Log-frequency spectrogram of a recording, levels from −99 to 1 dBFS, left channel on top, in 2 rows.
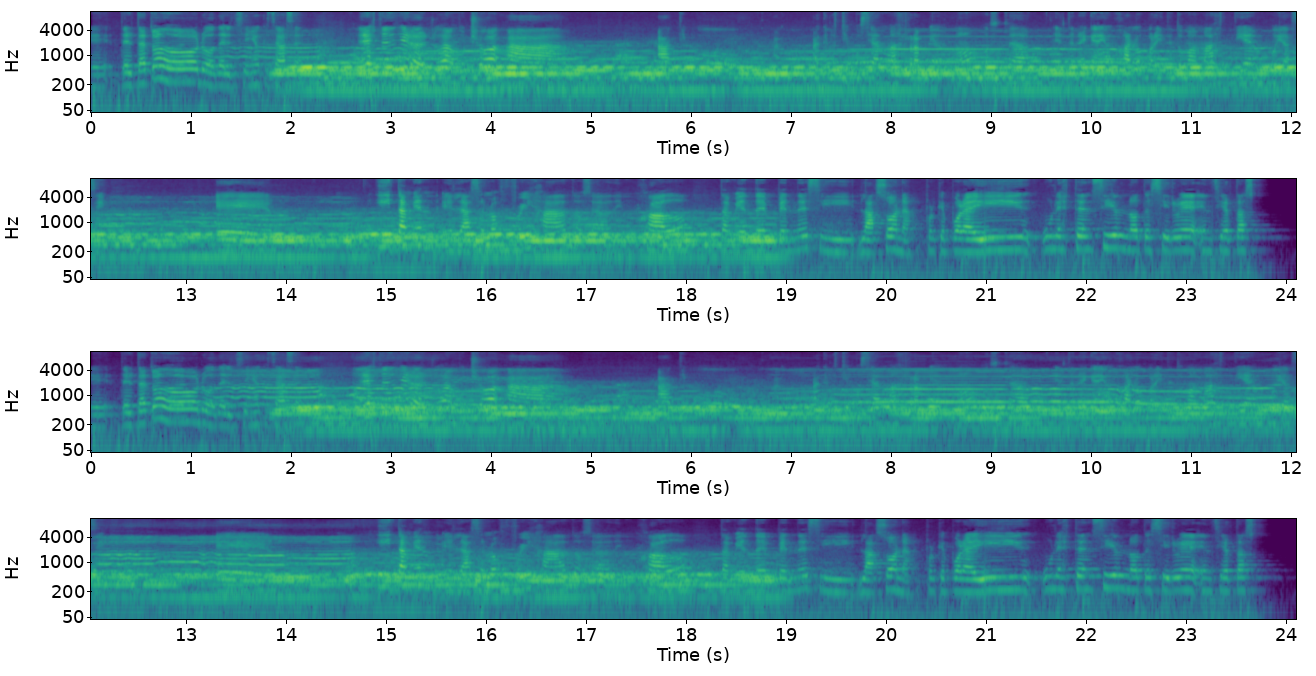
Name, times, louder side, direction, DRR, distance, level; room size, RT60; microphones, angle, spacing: voice 1, 0.0-2.1 2.7-4.8 5.7-5.8 6.1-6.5 7.3-8.9 9.2-9.4 9.6-12.2 13.3-13.9 14.9-18.0 18.4-20.2 20.7-23.7, left 4 dB, 25° left, 0.6 m, -33 dB
sound 1, 0.7-4.7 6.5-16.1, right 5 dB, 90° right, 1.1 m, -37 dB
sound 2, 1.5-19.7, right 1 dB, 80° left, 2.1 m, -44 dB
sound 3, 1.8-18.9, left 4 dB, 55° left, 2.4 m, -30 dB
15.0 x 7.0 x 4.3 m
head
